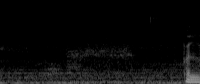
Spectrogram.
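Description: A faint, short bird call a little over half a second in, over quiet outdoor background.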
